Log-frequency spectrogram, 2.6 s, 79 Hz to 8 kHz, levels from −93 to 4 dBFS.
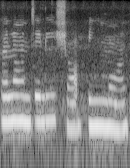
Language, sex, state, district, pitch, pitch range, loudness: English, female, Andhra Pradesh, Sri Satya Sai, 255 Hz, 245-280 Hz, -11 LUFS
